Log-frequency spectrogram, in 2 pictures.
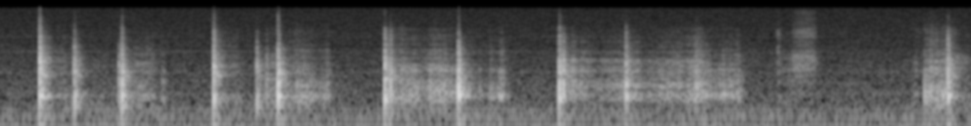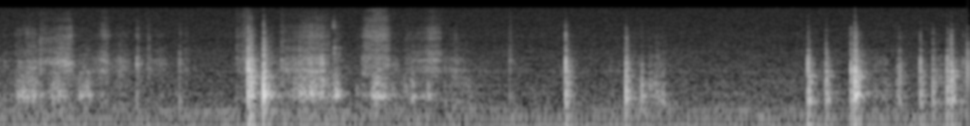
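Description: Long jeweled nails tap and scratch the printed front of a small, flat, hollow Birchbox cardboard box held upright. Sharp, dry, hollow taps with a low-mid body and almost no ring come in an irregular string, mixed with brief papery scratching between them.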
